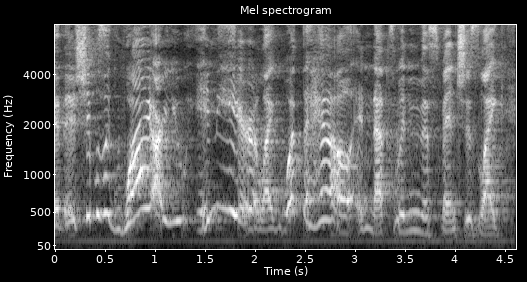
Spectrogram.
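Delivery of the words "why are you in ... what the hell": mock yell. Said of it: "she's screaming at the principal".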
